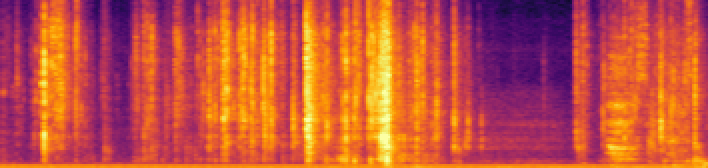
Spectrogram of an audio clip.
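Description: Foil wrappers on Lorcana trading card packs crinkle and tear as they are opened, crisp close rustling in bursts over a steady low hum, with a voice talking in between.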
